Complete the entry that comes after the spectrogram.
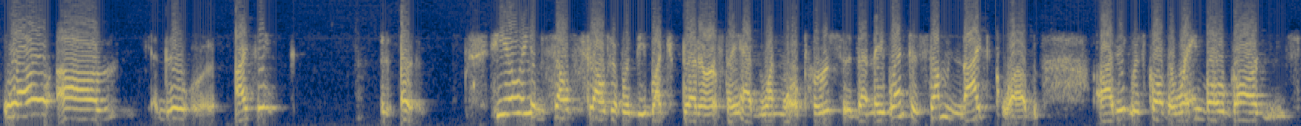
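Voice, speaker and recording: A woman's voice: medium pitch, unhurried. An older woman reminiscing as an interview guest over the telephone, in a rambling, hesitant conversational way. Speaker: interview guest sharing family memories. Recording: dull telephone line.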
